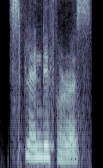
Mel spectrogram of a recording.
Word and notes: splendiferous: Indian

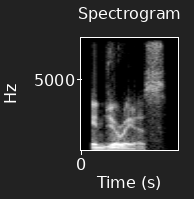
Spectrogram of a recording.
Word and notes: injurious: British English

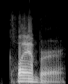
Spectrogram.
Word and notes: clamber: American English

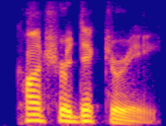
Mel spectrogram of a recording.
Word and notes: contradictory: American English

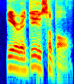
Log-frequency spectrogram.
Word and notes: irreducible: American English

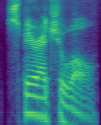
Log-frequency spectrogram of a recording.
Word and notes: spiritual: American English

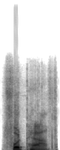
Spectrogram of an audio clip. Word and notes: footpath: American English

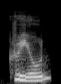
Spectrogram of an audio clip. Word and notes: Creole: Indian

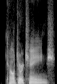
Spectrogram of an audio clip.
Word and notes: counterchange: American English

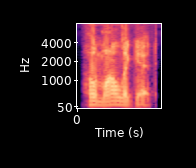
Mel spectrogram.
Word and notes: Homologate: American English

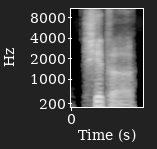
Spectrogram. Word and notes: shipper: British English

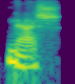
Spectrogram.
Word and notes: gnash: Indian

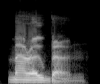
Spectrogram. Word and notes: marrowbone: British English

